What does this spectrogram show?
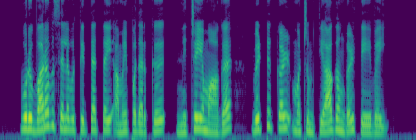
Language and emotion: Tamil, neutral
